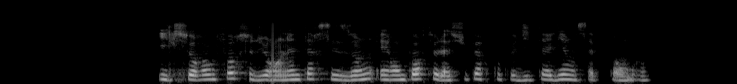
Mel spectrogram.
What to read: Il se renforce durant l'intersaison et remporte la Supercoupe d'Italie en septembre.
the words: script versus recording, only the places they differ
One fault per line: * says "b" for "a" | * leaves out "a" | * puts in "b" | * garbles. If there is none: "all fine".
all fine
